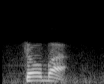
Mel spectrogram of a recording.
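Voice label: "coba", Indonesian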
